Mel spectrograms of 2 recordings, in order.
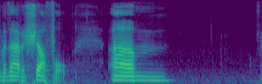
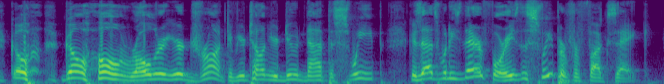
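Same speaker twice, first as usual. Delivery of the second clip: louder, higher heckle at a curler; mock telling-off; 4 semitones higher, 6 dB louder than usual. Heckling the shouting curler in his head, a mock loud rant. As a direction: scold him like a bar heckler. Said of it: "in my head, I'm like".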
